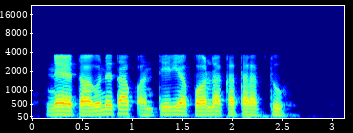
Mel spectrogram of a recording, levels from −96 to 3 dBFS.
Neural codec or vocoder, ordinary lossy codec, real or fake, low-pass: vocoder, 44.1 kHz, 128 mel bands, Pupu-Vocoder; none; fake; 3.6 kHz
